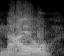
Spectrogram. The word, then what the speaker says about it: Nile: Well, we'll see you next time, where we'll be reading a story called Nile. Like nihilism, like the first syllable of it.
